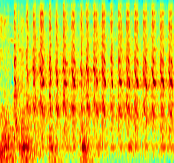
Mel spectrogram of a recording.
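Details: Newly bought track motorcycle: even starter churning at about ten pulses a second with no catch or firing; cranks freely but won't start, owner suspects blocked carburetor pilot jets.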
